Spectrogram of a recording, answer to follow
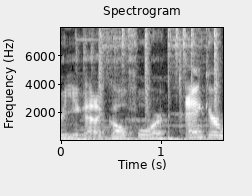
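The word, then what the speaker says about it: Anker: got to go for anchor ones are pretty much the best bet yes that's actually how you pronounce that brand I only learned that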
